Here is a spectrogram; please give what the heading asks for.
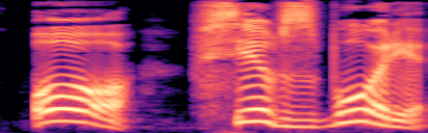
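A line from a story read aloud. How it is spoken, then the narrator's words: Shouting. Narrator (Russian): закричал он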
